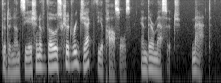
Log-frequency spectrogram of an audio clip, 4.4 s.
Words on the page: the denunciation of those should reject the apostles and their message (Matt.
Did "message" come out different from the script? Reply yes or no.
no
